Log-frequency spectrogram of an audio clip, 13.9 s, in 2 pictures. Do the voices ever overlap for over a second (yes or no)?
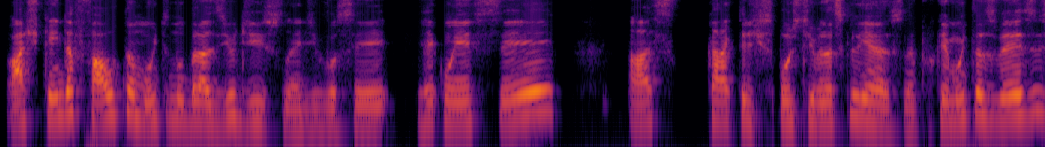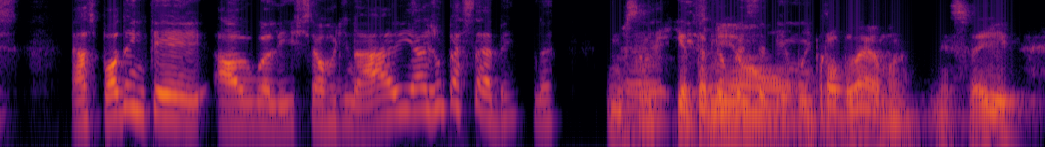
yes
